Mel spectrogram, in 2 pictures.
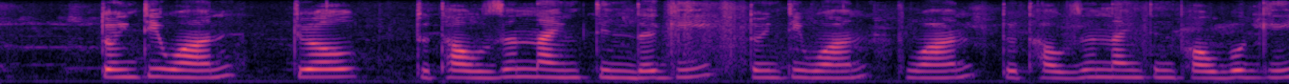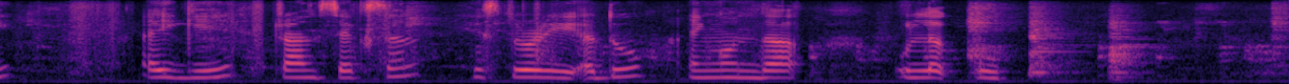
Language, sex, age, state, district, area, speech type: Manipuri, female, 18-30, Manipur, Kangpokpi, rural, read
